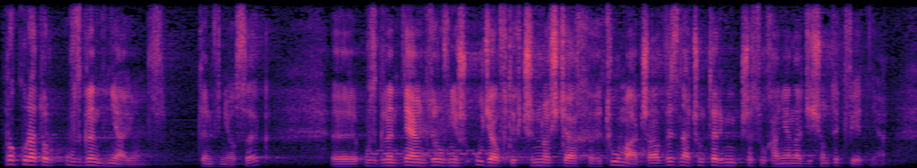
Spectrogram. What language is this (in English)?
Polish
